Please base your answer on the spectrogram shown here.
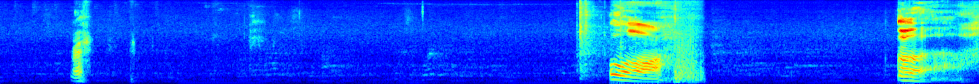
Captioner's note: grunting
